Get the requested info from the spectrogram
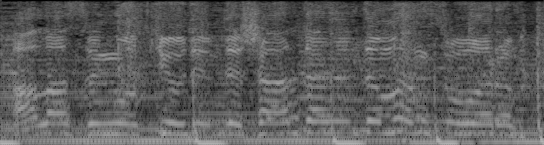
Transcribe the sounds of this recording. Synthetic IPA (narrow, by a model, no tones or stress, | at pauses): ɑlˠɑsəŋwot̪̚kʲe̞wd̪e̞md̪eʃɑnt̪ɑnɪɾd̪ɪmɑŋsuwoɾəm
